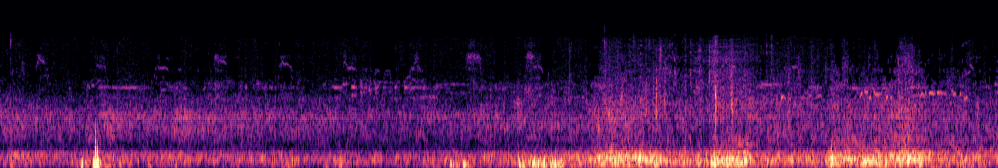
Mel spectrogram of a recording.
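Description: Faint outdoor background noise, with a single sharp knock about a second and a half in and a low rumble that swells from about eight seconds in and stays to the end.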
